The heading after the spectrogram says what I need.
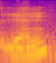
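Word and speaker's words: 人: the word phone number this is a Chinese character pronounced as Jen and it means a person it looks like a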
